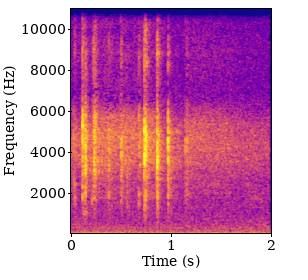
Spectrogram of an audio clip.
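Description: Computer keyboard typing: a quick run of about half a dozen keystrokes in the first second, then it stops.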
